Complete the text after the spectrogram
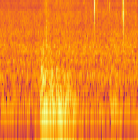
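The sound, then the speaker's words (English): A low rumble of thunder swells briefly over a steady wash of rain on a rainy day, with a few sharp droplet ticks standing out near the end, moderately loud and with no one speaking. “today was kind of a rainy, introspective kind of day.”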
